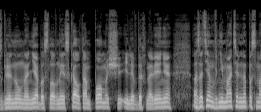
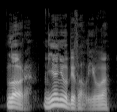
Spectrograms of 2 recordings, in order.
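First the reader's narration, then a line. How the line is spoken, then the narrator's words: Calm, after a pause. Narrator (Russian): Помолчав немного, Фаррер спокойно сказал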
